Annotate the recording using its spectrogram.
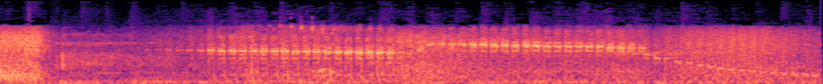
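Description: Synthesized magic-power sound effect from an old martial-arts film: a pulsing electronic whine that slides slowly down, jumps higher about two seconds in, then drops away in a falling sweep near the end. A loud blast dies out at the very start.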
